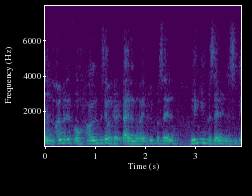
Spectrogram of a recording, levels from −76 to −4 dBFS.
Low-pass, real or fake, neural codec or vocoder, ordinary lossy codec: 7.2 kHz; fake; codec, 16 kHz, 1 kbps, FunCodec, trained on LibriTTS, 50 frames a second; Opus, 24 kbps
